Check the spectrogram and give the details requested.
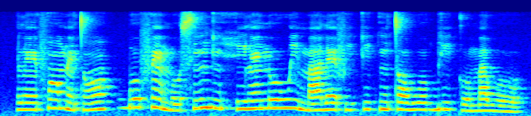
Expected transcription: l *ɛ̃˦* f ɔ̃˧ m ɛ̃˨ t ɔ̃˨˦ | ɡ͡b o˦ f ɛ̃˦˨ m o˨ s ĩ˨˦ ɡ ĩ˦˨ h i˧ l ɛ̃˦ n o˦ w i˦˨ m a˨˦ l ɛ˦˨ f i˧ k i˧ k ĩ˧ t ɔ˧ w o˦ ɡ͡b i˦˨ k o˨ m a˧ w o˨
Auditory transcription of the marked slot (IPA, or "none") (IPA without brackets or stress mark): ɛ̃˨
